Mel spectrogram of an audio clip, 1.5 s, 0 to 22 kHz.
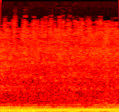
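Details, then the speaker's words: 1998 Jeep Cherokee XJ idling after a new exhaust header replaced a cheap cracked one whose gasket had blown; the under-hood exhaust leak noise is gone, with a deep, even idle and exhaust exiting out the back. "But all the exhaust noise is gone under the hood. Don't hear an exhaust leak anymore, and all of our exhaust seems to be coming out back here where it should be."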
